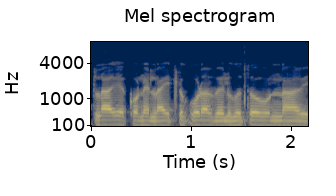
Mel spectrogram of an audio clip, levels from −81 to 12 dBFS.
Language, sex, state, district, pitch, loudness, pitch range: Telugu, male, Telangana, Mahabubabad, 110 Hz, -15 LUFS, 110-115 Hz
